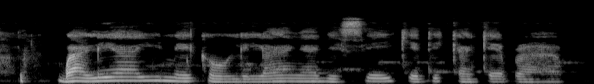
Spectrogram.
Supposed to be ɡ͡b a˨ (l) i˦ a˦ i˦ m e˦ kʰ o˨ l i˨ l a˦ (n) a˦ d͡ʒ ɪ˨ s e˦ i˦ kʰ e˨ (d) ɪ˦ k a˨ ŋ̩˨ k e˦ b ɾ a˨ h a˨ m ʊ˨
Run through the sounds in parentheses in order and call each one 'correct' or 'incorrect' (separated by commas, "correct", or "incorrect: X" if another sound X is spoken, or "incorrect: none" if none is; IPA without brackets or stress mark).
correct, incorrect: ɲ, correct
